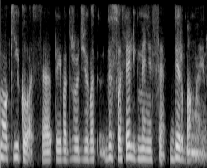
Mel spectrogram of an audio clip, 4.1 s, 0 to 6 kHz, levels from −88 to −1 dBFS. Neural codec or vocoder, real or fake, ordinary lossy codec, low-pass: vocoder, 22.05 kHz, 80 mel bands, HiFi-GAN; fake; MP3, 48 kbps; 5.4 kHz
